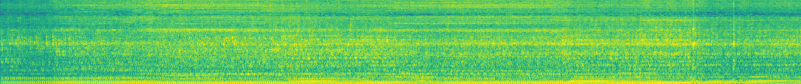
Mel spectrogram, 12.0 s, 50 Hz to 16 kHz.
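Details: 1976 Datsun 280z 2+2 pulled from a junkyard and being reassembled, running much better: steady even low idle with a gentle pulse, no misses or stumbles; normal idle.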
